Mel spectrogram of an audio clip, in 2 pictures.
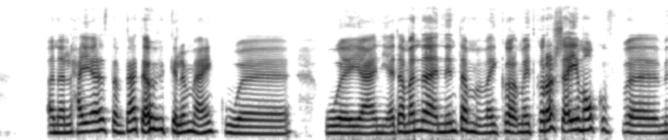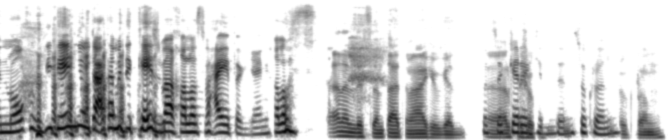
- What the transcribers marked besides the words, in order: laugh; chuckle
- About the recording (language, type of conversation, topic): Arabic, podcast, إيه رأيك في الدفع الإلكتروني بدل الكاش؟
